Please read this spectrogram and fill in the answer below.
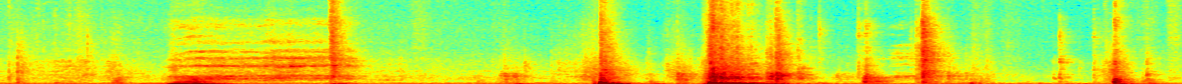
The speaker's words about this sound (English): That door is so jammy. It's a jammy door.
